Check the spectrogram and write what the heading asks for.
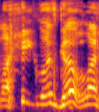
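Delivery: speaking while laughing through the words.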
